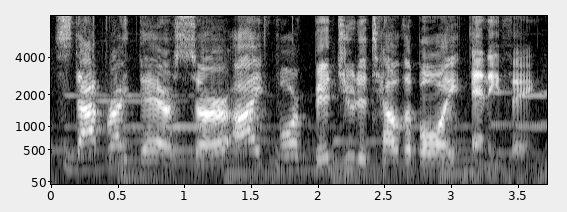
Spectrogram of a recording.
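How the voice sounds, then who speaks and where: A man voicing a stuffy, forbidding uncle in an audio drama, yelling orders in an imperious panic. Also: fairly high pitch, lively intonation, normal speed, music in the background, pitched above the performer's own voice, close to an everyday voice. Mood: panicked, commanding.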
